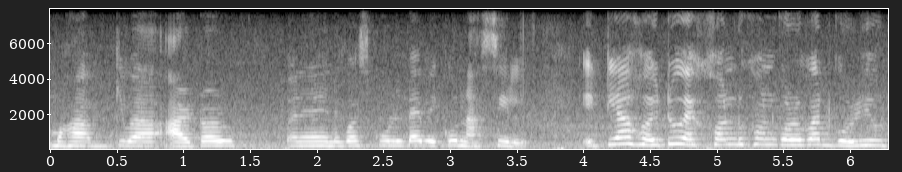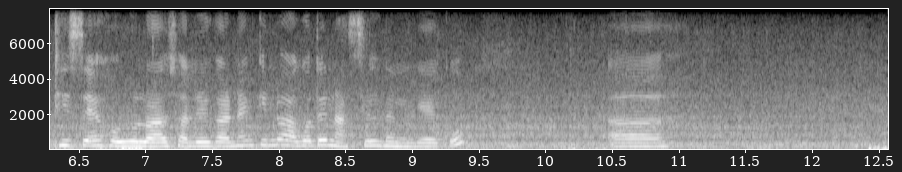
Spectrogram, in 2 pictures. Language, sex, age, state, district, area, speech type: Assamese, female, 18-30, Assam, Nalbari, rural, spontaneous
